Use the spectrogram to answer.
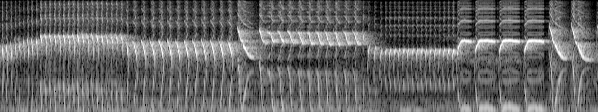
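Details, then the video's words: Bottle-green canary, loud nonstop tutor song for young and untrained canaries: fast high trills, a drop to a lower rattling trill, then bright piercing whistled slurs. "Kicau Kenari Hijau Botol Gacor Dor Cocok Untuk Masteran Kenari Paud dan Bahan"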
